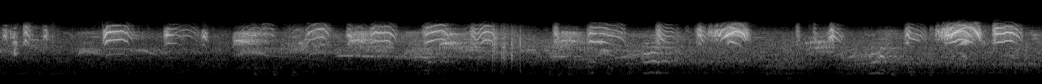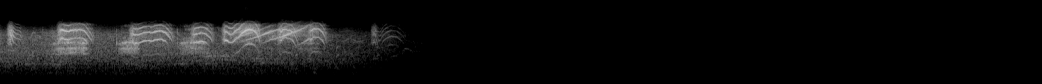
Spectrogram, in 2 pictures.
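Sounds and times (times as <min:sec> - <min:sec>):
male Wood Duck display call: 0:00.1 - 0:14.5.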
